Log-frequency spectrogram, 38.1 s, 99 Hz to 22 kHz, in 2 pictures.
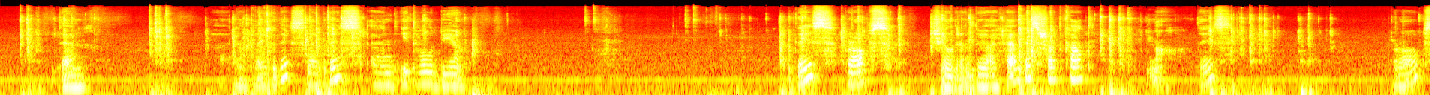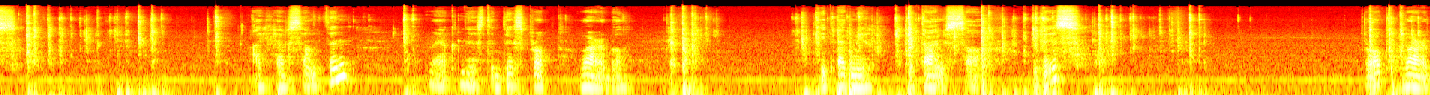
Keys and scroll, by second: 13.0 ctrl+j, 21.4 ctrl+j, 28.5 Return.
